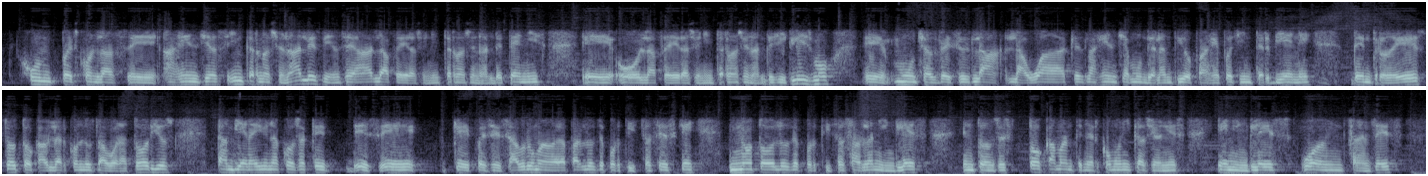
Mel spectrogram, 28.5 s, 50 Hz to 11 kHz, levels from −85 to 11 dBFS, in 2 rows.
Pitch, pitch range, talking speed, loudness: 110 Hz, 105-120 Hz, 155 wpm, -18 LUFS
